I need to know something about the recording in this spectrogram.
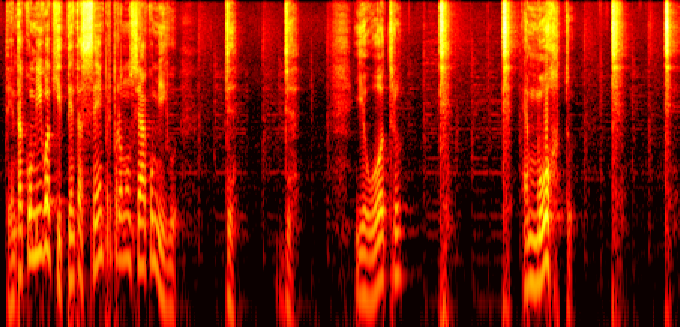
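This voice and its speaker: A Brazilian man teaching English in an energetic video lesson, with a Brazilian Portuguese accent, repeating words over and over as drills. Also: medium pitch.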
